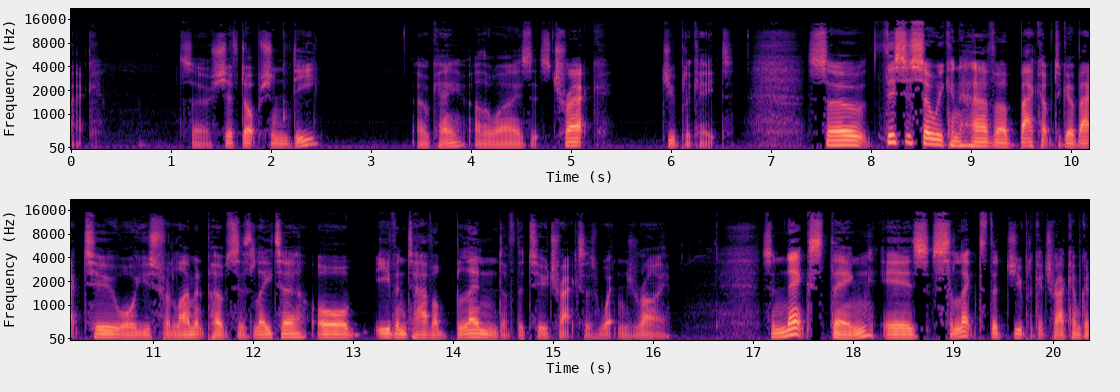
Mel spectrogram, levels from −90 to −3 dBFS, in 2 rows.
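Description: No faults are audible anywhere in the audio.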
